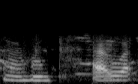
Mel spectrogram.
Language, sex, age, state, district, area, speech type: Odia, female, 60+, Odisha, Gajapati, rural, conversation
